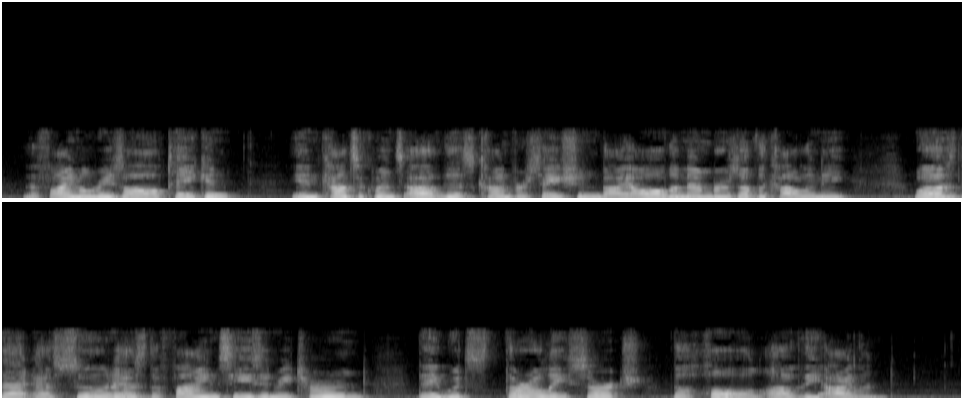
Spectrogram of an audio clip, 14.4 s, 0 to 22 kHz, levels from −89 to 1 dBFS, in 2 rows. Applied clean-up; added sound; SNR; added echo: none; none; none; none.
